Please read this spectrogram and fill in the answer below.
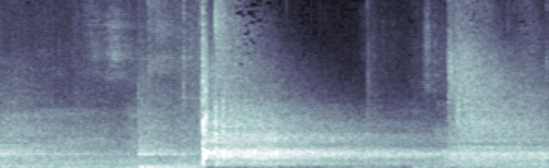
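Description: One sharp crack of a racquetball strike about two seconds in, ringing through the enclosed court, with a smaller knock just before it, over steady background noise.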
